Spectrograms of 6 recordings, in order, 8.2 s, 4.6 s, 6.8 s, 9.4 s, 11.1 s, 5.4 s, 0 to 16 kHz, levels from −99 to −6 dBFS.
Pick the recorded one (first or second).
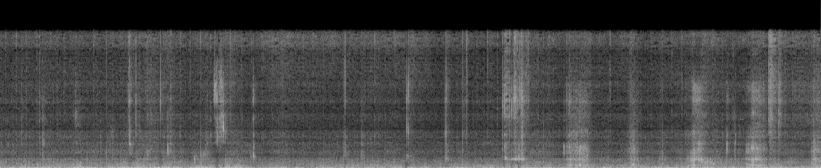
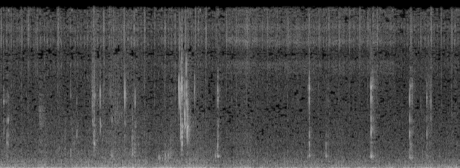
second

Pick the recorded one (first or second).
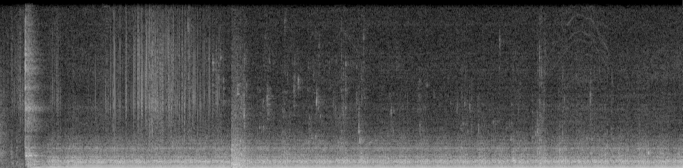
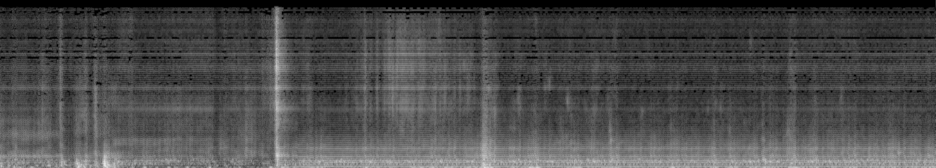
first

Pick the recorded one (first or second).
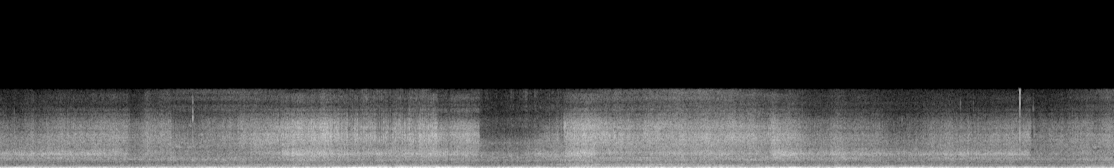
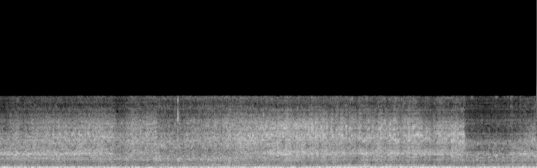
first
